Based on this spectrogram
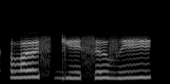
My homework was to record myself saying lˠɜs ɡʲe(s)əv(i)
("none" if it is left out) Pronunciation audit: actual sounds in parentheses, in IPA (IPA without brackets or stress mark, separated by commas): s, e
